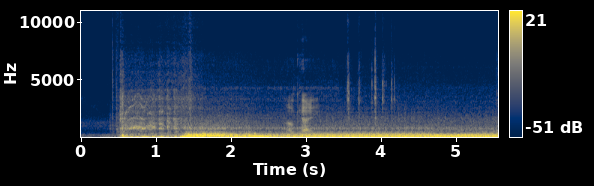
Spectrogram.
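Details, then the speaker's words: Ford Mustang Cobra with a suspected PATS key chip problem, cranked with the theft light flashing: short crank, then it catches and settles into a steady idle. It should not start with the light flashing; an intermittent no-crank was reported earlier. "So, so that thing cranked with the theft light flashing, which is really weird."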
